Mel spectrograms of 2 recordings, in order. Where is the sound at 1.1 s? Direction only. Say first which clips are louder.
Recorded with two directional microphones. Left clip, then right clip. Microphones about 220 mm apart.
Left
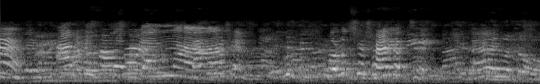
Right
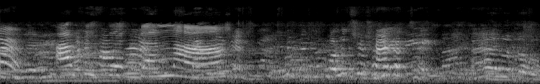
Even; 45° right (ahead or behind).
